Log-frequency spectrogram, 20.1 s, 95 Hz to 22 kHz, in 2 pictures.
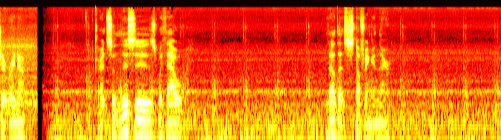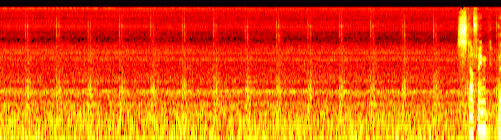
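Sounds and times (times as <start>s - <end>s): air heater burner and fan rumble: 0.0s - 20.0s
fuel pump ticking: 3.5s - 6.4s, 7.9s - 20.0s.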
